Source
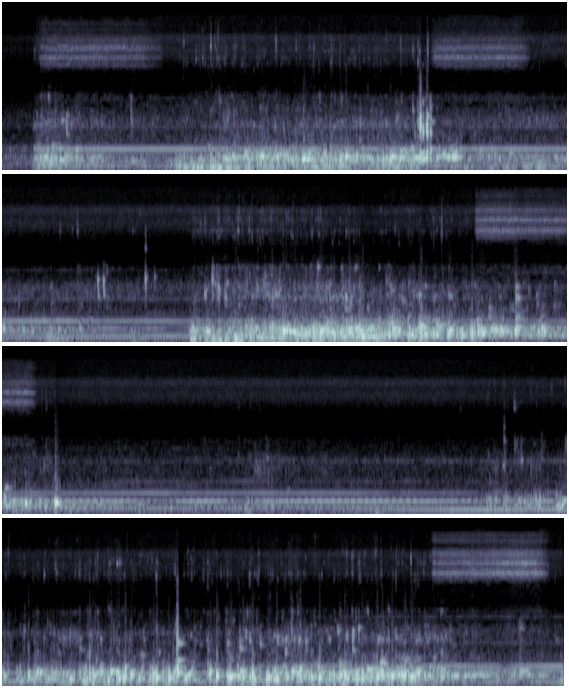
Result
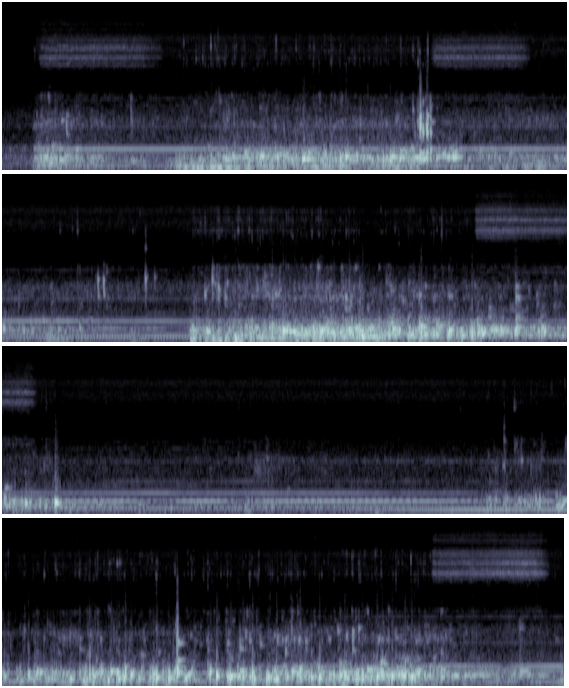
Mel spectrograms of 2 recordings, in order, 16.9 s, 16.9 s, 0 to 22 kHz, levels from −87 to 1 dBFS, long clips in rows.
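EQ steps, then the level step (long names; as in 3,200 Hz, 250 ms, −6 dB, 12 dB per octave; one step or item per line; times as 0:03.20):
high-shelf EQ 4,500 Hz −10 dB
−2.0 dB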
